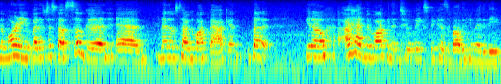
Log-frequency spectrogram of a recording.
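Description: At a fairly slow pace, a woman speaks with ordinary pitch variation and big swings in loudness, with audible room echo. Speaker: vlogger. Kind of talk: casual vlog chat. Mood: calm, relaxed. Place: home room.

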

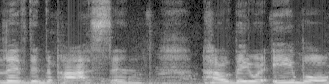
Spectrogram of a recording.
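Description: A woman at a fairly slow pace with ordinary pitch variation over light background noise. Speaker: travel vlogger. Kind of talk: casual vlog chat. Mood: cheerful, amused. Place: car. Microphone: phone near.

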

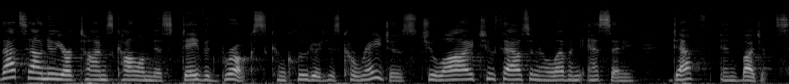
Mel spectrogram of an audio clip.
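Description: Using a normal speaking voice, a woman talks at a fairly high pitch and a moderate pace with ordinary pitch variation. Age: 60s. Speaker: essayist presenting her own writing. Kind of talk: reading aloud.

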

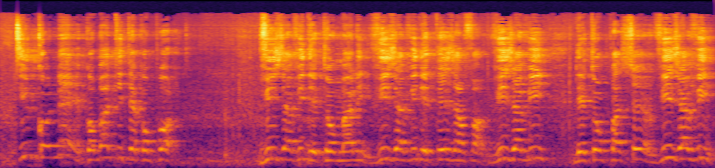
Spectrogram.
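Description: A man speaks at a moderate pace in a high pitch. Faint background noise sits underneath.

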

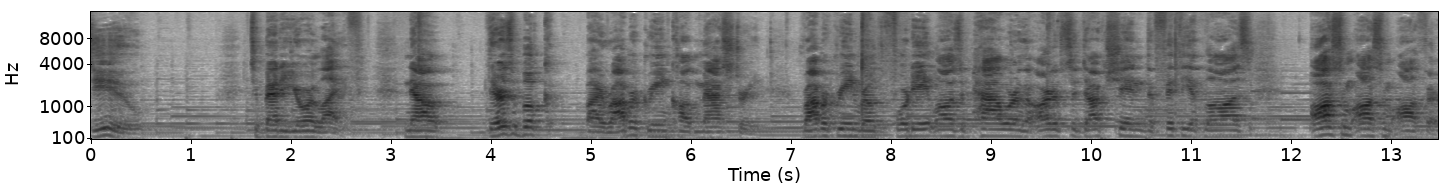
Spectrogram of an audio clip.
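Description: Clear music sounds behind a man speaking. He keeps a moderate pace with ordinary pitch variation. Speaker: motivational vlogger. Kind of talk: casual vlog chat. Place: home room. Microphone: camera far.

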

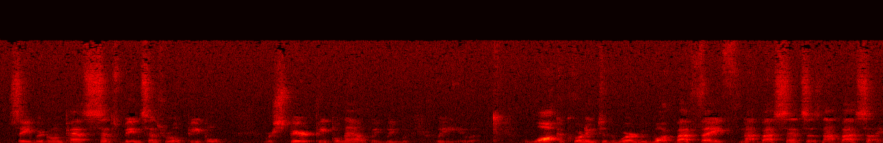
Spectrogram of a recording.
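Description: A man speaks at a fairly slow pace. Audible room echo and light background noise surround him. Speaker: preacher. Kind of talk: sermon with scripture reading and prayer; fervent prayer, declaimed aloud with rising devotional intensity. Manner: earnest, impassioned, urgent; rhythmic, building cadence with repeated phrases. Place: home room.

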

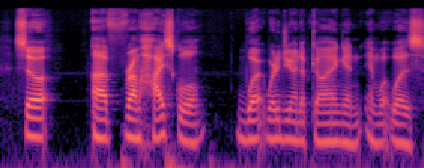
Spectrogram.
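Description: Against a quiet background, a man speaks at a fairly slow pace with fairly even intonation. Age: 20s. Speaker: podcast interviewer. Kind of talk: interview. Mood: relaxed, curious. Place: home room. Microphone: studio mic.

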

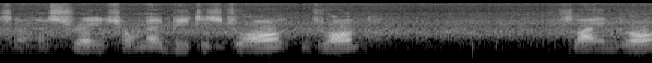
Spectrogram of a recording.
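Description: With a Russian accent, a man talks over light background noise, the sound dry with no echo. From Russia, Engels. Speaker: amateur vlogger. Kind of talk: casual vlog narration walking at night. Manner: hesitant, halting non-native English. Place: street. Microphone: phone near.

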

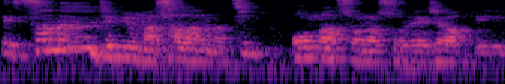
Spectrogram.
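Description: With a dark, mellow tone, the speaker moves at a fairly quick pace through very wide pitch swings, and room echo is audible.

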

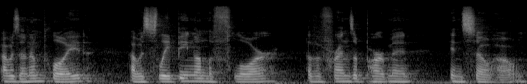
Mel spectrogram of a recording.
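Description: A man talks at a fairly quick pace with an American accent. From Texas (Plano); Texas. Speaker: fashion designer; interviewee. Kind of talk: interview. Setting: couture house salon, Paris. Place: home room. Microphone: lapel.

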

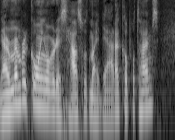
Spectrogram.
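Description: This is a man speaking. He has a Spanish accent. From Colombia. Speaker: podcast co-host. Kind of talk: casual chat.

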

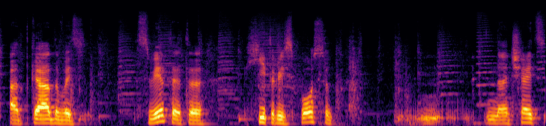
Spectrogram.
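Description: With clear music in the background, a man with an American accent speaks at a very slow pace, with long, frequent pauses and ordinary pitch variation. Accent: American accent in Russian. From Colorado, USA. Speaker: actor. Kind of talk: interview answer. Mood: warm, reflective.

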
